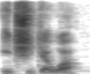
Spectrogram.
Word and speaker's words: Ichikawa: comme Ichikawa, il faut bien le prononcer hein, euh qui est sorti en en 1976 et que je vous conseille de regarder.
